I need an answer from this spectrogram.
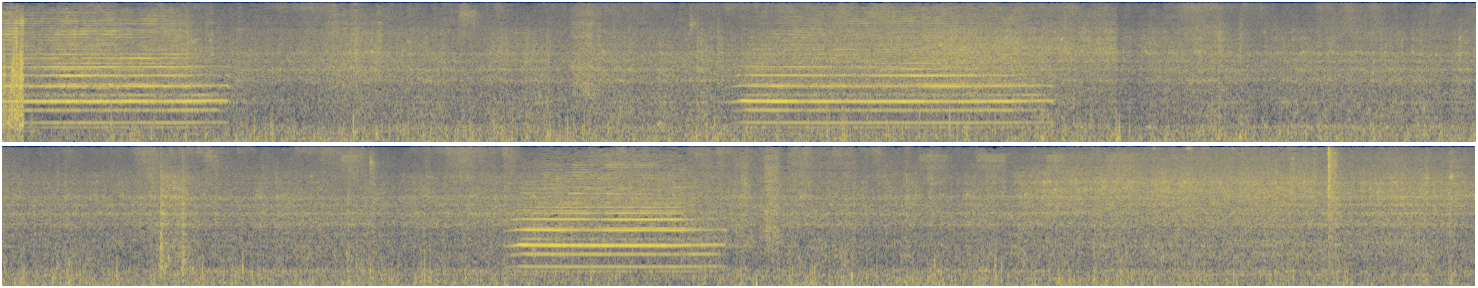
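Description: Passenger train running at speed, heard from an open carriage window: a steady rumble of wheels on the rails. The locomotive's horn sounds three separate blasts, each a chord of several tones lasting two to three seconds: one as the sound begins, one about eight seconds in and one about twenty seconds in.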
